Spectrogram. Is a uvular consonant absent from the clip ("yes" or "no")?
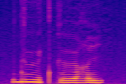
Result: no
